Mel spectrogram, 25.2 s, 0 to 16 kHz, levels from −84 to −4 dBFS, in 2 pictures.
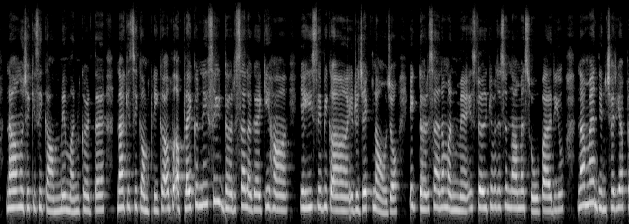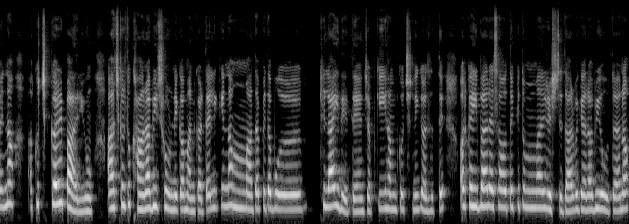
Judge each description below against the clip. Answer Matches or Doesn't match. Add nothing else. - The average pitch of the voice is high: Matches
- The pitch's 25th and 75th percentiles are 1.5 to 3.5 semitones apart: Matches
